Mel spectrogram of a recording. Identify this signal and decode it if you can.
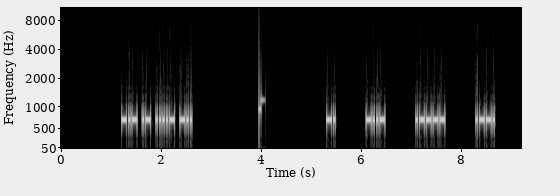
Morse code, heard as a keyed tone, about 36 wpm, spaced as for 18 wpm, 700 Hz. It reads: KA4D NX1P
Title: USA Call Signs - 4 Characters - 6x Character Spacing - 35wpm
